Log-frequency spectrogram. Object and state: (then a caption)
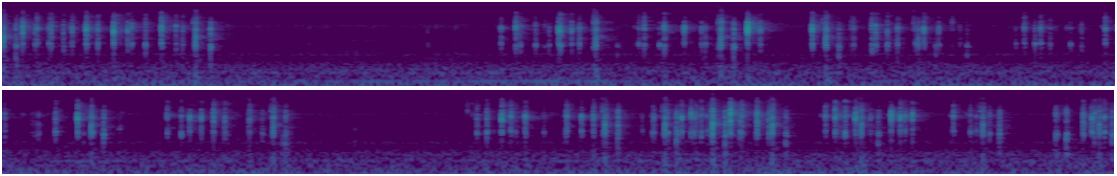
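Plastic mechanical keyboard. A custom compact mechanical keyboard with Gateron Milky Yellow switches and red and pink plastic keycaps is typed on with the fingertips of both hands. Rapid bursts of bright, clacky keystrokes are separated by short pauses, with a low background hum underneath.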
